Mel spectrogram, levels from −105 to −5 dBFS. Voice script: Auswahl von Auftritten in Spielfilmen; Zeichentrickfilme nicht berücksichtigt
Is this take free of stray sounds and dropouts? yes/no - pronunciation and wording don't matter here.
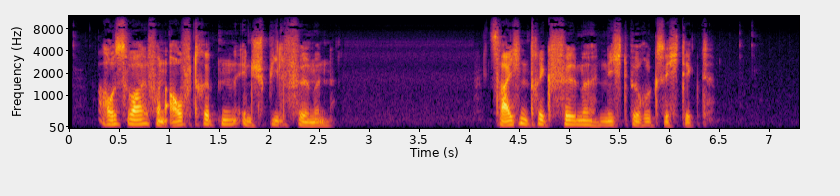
yes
